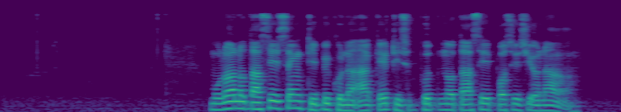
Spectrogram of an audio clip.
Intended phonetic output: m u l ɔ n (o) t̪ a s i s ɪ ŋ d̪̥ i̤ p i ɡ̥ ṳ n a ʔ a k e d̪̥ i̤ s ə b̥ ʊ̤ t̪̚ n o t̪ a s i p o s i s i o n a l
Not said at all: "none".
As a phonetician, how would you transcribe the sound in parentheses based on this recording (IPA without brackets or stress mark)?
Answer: o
